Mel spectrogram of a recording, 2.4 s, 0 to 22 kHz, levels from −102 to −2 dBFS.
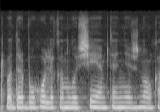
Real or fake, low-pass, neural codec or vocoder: real; 14.4 kHz; none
